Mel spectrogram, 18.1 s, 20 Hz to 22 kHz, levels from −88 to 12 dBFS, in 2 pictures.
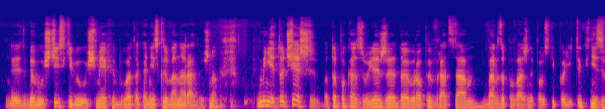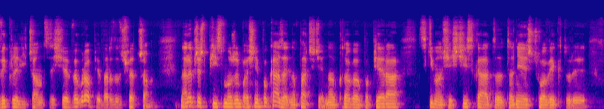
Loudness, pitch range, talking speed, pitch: -17 LUFS, 95-115 Hz, 180 wpm, 105 Hz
